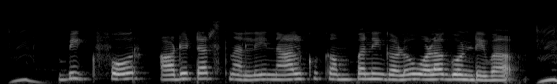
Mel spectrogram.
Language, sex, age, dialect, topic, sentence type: Kannada, female, 36-40, Central, banking, statement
